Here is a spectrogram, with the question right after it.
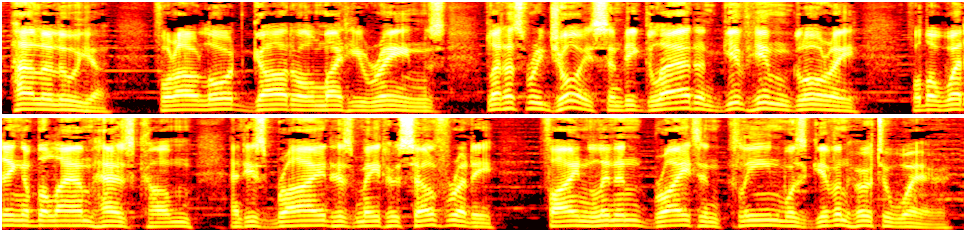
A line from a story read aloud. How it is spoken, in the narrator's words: what sounded like a great multitude, like the roar of rushing waters and like loud peals of thunder shouting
